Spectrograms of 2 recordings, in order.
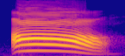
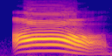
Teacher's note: stricture for example if I say ah if I say ah there is no stricture while that air flows from my esophagus and travels through my mouth and there is no stricture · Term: Vow sounds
